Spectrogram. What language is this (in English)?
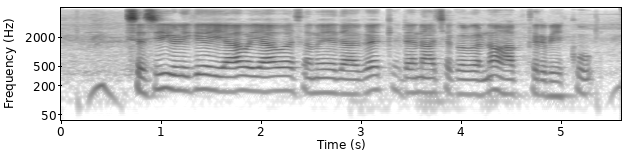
Kannada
